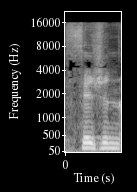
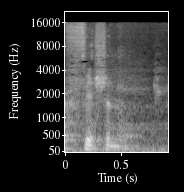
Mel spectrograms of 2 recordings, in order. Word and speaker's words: fission: binary fission binary fission you can pronounce it fission or fishin both are accepted the second one we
